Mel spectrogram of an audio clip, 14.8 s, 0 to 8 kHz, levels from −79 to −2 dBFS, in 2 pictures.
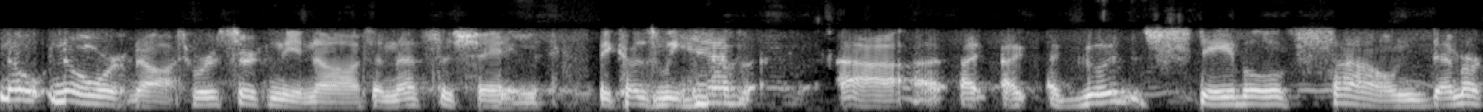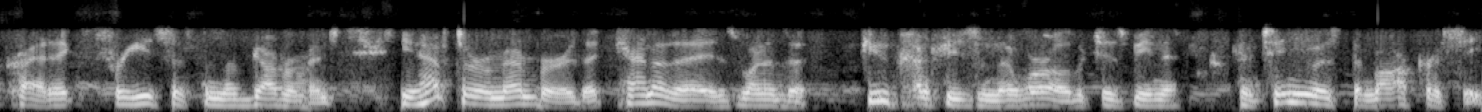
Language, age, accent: English, 60-79, American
